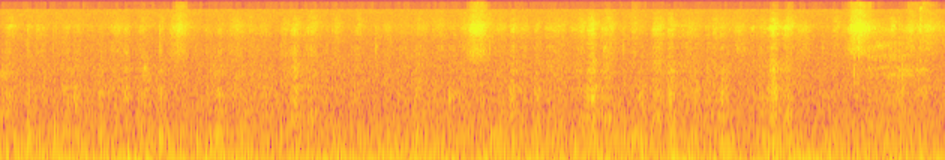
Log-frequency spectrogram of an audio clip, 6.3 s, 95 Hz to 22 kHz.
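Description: Pen scratching steadily across paper while math equations are written out during a class 10 lesson, a faint continuous scribble with soft irregular strokes and a few brighter ticks, no talking.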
